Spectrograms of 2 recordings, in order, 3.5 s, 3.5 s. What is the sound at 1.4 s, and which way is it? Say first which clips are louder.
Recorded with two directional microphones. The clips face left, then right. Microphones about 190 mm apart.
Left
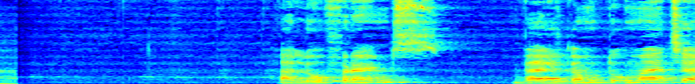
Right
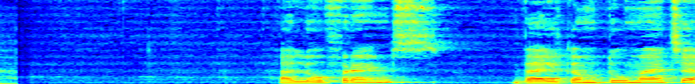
A woman's voice: right 7 dB; 55° right (ahead or behind).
